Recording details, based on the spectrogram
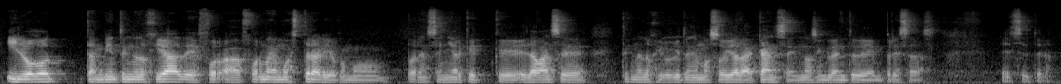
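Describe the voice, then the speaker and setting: Argentine man, flat and hesitant. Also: fairly low pitch, normal speed, reverberant. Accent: Argentine Spanish. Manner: hesitant, many fillers and restarts. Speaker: movement organizer. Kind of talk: interview answers.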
